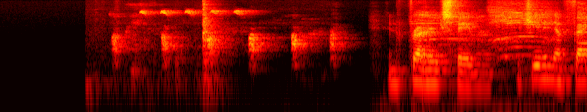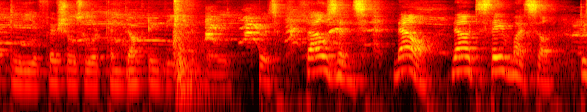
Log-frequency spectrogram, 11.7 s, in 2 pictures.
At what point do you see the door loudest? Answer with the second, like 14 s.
8 s.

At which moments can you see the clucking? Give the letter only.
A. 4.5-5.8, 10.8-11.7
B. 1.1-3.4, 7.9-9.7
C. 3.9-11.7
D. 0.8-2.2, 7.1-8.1
B.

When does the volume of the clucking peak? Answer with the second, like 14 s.
8 s.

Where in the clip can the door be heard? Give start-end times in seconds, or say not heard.
0.8-2.2, 7.1-8.1.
